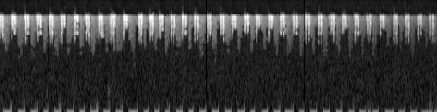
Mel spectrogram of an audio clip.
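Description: A meadow katydid gives a high, dry buzzing stridulation broken into rapid, even pulses.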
